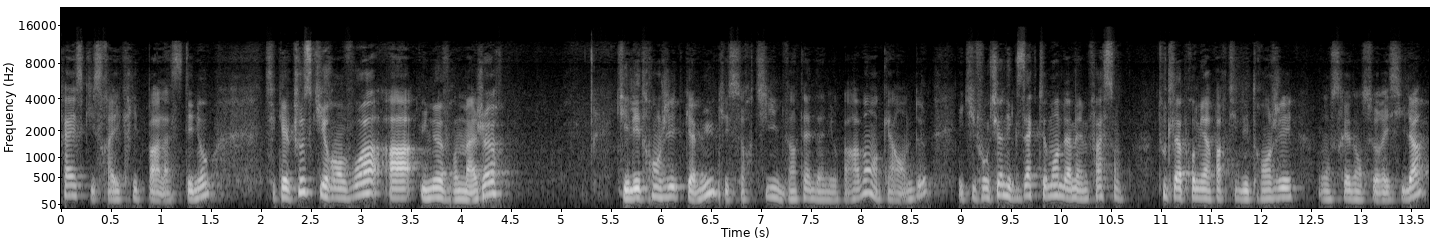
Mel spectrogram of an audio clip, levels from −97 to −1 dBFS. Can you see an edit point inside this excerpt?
no; 0 cuts

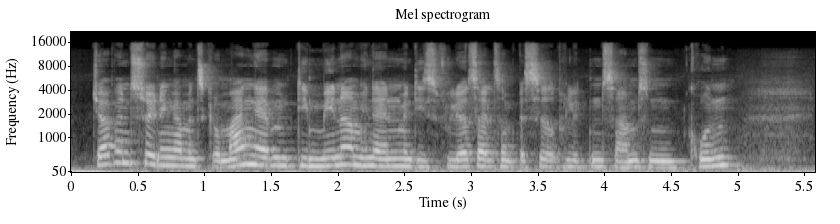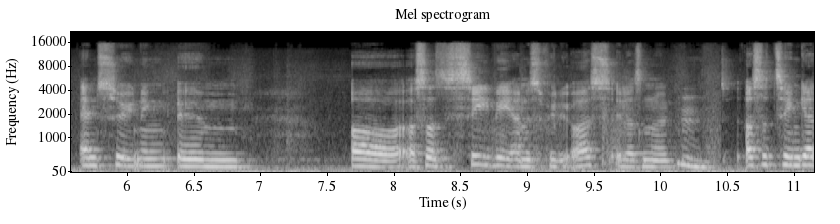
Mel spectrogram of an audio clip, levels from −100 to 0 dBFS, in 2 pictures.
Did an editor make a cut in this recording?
no; 0 cuts

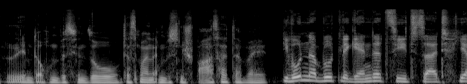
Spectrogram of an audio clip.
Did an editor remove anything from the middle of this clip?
yes; 1 cut; at 1.6 s

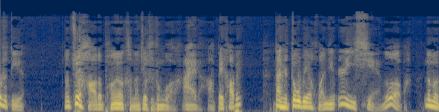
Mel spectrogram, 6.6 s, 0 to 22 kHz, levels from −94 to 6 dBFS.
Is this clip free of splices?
yes; 0 cuts

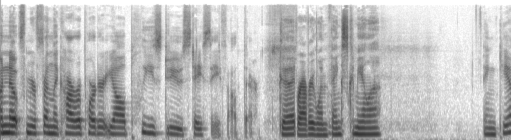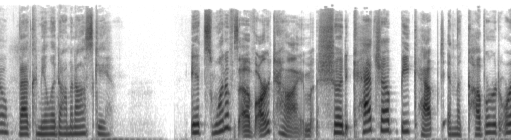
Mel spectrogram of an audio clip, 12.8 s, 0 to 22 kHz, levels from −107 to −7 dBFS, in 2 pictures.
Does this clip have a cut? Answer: yes; 3 cuts; at 3.7 s, 6.8 s, 9.3 s

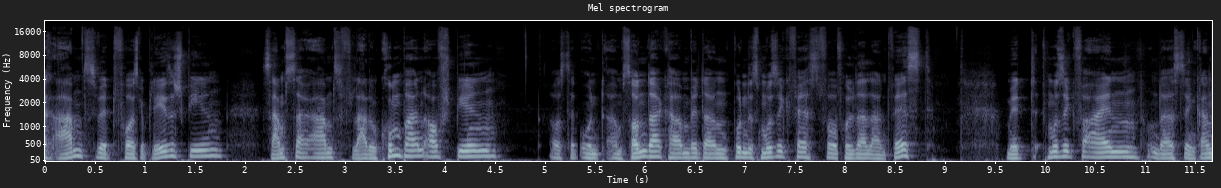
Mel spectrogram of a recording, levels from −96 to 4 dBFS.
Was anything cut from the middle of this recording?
yes; 4 cuts; at 0.9 s, 5.3 s, 7.9 s, 10.0 s

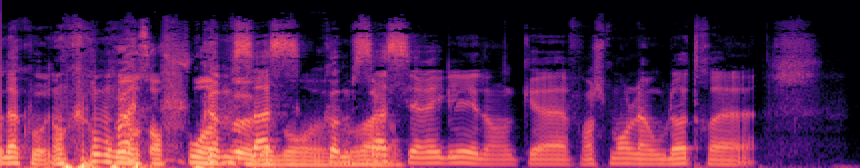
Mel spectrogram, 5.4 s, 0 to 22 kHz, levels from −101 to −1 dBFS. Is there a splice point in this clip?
no; 0 cuts

